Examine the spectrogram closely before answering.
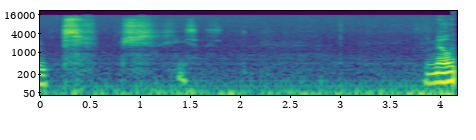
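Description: Trading cards slide and rustle against each other in someone's hands.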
